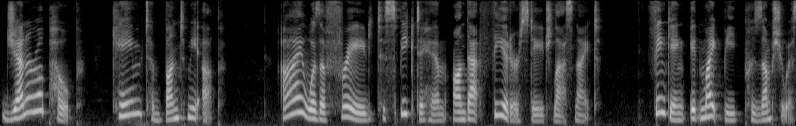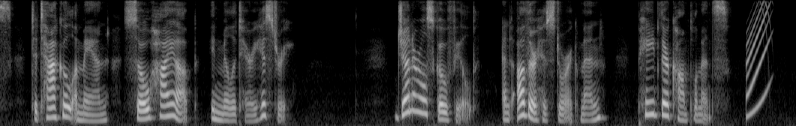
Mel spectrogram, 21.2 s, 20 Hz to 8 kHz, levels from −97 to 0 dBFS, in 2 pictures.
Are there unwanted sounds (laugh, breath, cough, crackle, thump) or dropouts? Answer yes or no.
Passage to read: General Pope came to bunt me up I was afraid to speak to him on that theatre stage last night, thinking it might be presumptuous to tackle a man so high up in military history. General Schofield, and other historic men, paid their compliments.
yes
